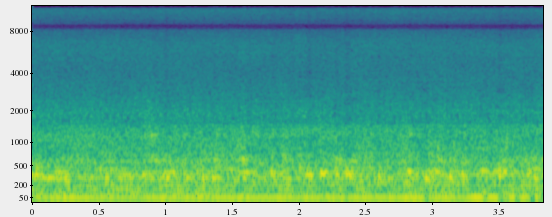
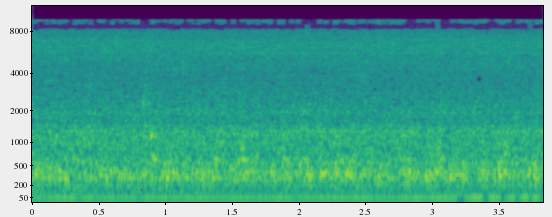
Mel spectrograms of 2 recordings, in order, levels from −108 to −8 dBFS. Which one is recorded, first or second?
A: second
